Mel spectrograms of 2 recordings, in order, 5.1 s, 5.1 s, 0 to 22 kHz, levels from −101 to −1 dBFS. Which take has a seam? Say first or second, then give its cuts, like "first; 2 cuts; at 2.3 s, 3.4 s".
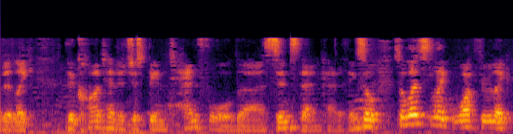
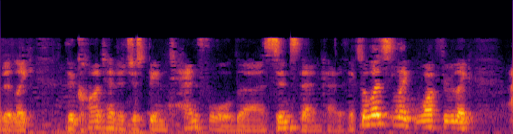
second; 1 cut; at 3.5 s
